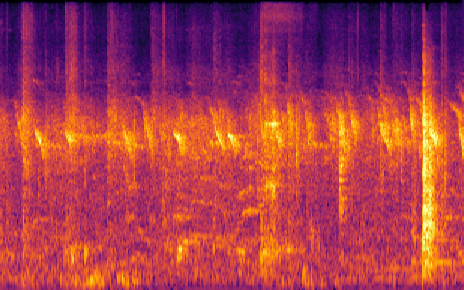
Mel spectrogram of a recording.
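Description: Birds chirping over and over in short high calls, about two or three a second, with a single sharp knock near the end.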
